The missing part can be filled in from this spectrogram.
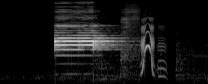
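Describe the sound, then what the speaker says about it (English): An electronic bike horn bought from Temu lets out a loud, shrill synthetic tone lasting about a second, then falls into a couple of shorter warbling chirps before cutting to silence, close and piercing. "It is also a bike horn, but this one is electronic."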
